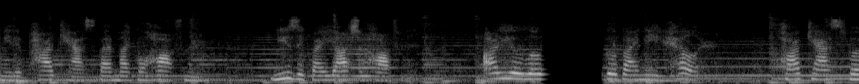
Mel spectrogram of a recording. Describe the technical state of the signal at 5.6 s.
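At 5.6 s a call audio freeze runs from 5.41 to 6.05 s: a brief fading buzz, then about 0.5 s of silence. It is likely from delayed packets, and unlike a dropout, the sound resumes exactly where it stopped.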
